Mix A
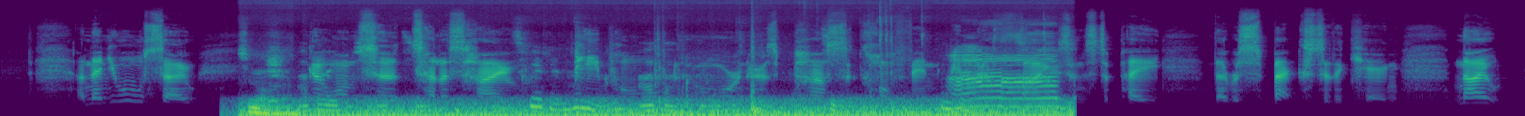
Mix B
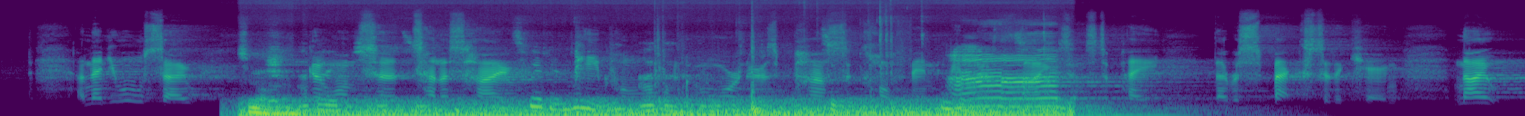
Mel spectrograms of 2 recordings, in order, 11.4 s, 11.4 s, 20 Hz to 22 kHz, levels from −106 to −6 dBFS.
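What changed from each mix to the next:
speech: add tilt shelving filter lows +6 dB, about 1,400 Hz
reverb: on, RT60 2.2 s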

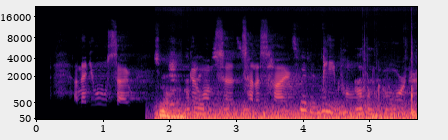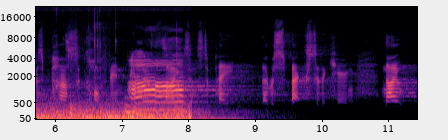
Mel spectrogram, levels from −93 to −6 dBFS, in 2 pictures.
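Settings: master: add flat-topped bell 900 Hz +16 dB 1.1 octaves

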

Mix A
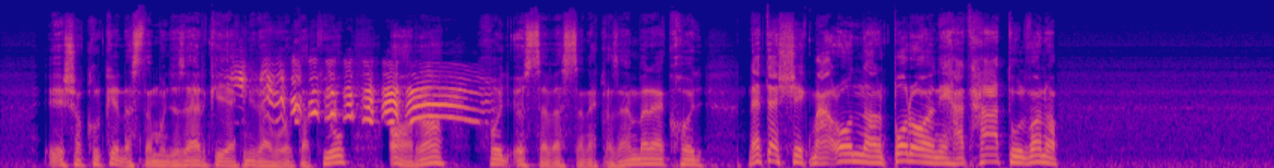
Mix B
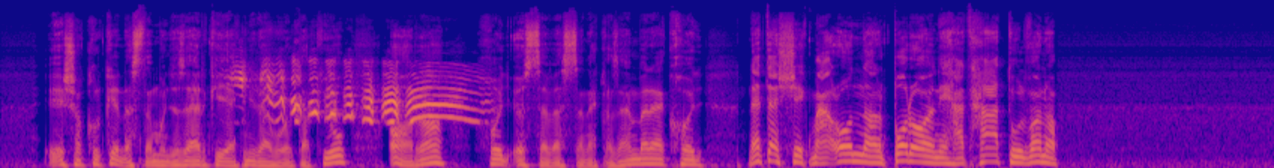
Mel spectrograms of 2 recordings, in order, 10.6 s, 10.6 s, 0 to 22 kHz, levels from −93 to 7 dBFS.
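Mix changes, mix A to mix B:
speech: add notch filter 1,800 Hz, Q 19
master: add parametric band 2,300 Hz −9.5 dB 0.25 octaves

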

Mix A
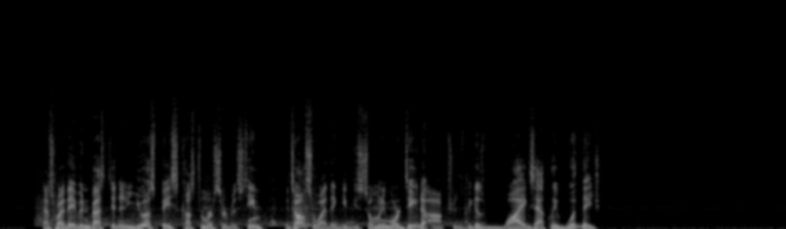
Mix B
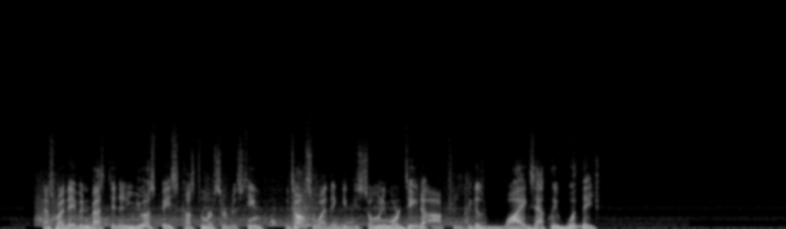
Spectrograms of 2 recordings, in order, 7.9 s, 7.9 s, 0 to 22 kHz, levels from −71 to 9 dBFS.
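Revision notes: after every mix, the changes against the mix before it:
background +6.5 dB
master: add graphic EQ with 10 bands 125 Hz +8 dB, 250 Hz +9 dB, 1,000 Hz +10 dB, 4,000 Hz +6 dB, 8,000 Hz −7 dB, 16,000 Hz −11 dB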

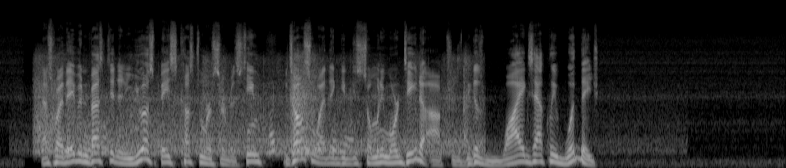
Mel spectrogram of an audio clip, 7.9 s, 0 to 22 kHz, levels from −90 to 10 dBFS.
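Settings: background +5.0 dB
master: add graphic EQ with 10 bands 125 Hz −8 dB, 250 Hz −9 dB, 1,000 Hz −10 dB, 4,000 Hz −6 dB, 8,000 Hz +7 dB, 16,000 Hz +11 dB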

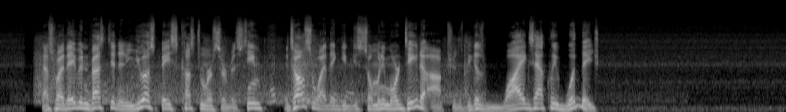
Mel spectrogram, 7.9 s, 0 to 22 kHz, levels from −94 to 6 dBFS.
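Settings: background −9.5 dB
master: add high-frequency loss of the air 70 metres

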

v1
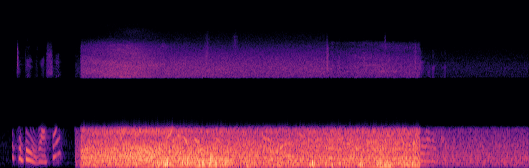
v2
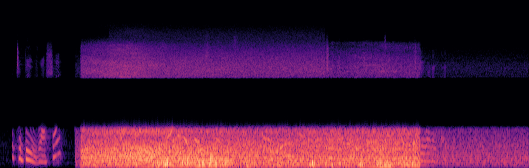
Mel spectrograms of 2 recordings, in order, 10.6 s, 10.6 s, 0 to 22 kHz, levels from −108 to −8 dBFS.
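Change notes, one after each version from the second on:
second sound: remove high-frequency loss of the air 53 metres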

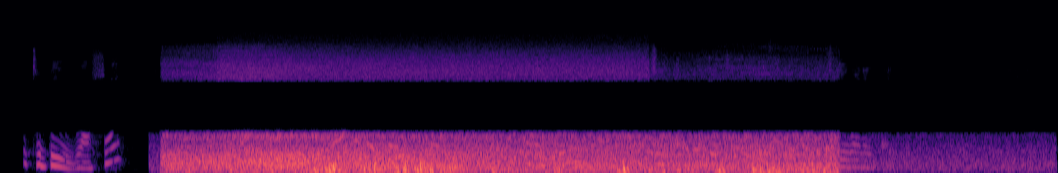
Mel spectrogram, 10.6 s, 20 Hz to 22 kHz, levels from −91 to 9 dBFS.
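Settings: second sound +7.0 dB

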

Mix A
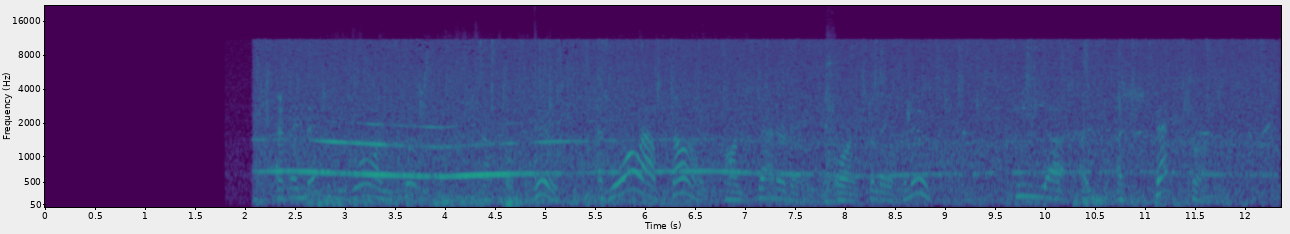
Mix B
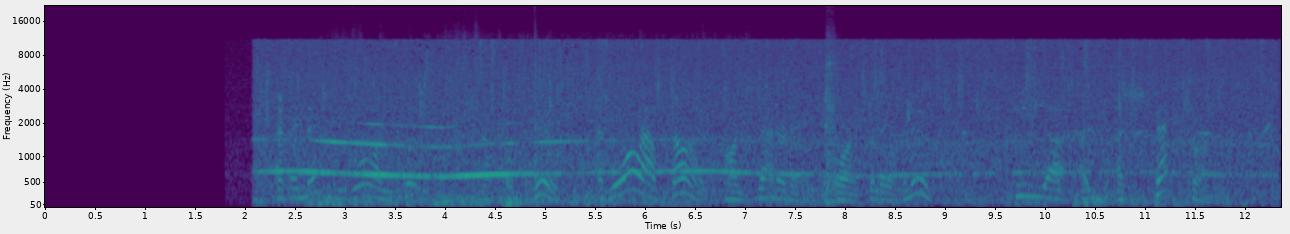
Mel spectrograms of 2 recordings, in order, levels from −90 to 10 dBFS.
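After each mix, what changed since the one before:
second sound +3.5 dB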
